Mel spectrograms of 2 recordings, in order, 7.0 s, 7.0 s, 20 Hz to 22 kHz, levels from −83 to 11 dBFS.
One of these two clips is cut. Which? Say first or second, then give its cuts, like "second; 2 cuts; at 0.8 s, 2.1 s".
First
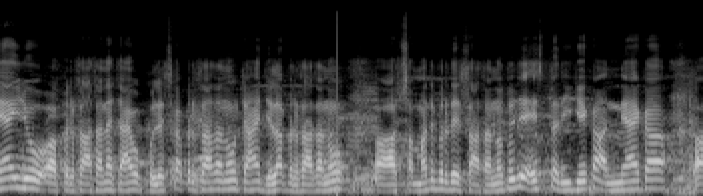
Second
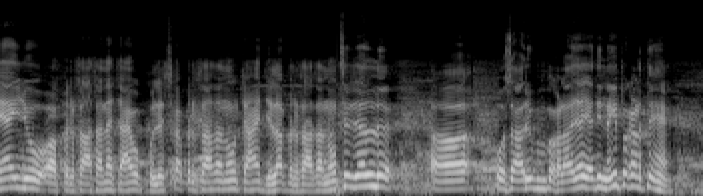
second; 1 cut; at 3.4 s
